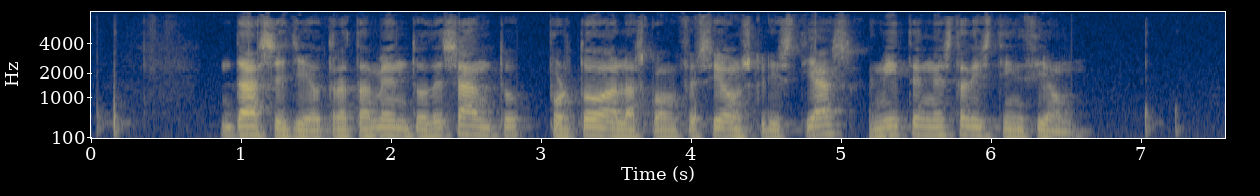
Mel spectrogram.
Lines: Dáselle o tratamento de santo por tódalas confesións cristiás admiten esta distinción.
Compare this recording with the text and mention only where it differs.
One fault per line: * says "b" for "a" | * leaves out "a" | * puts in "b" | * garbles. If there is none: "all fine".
all fine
